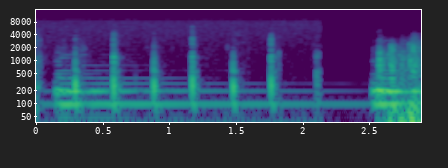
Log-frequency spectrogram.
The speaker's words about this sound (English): That sounds like the door's just locked.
